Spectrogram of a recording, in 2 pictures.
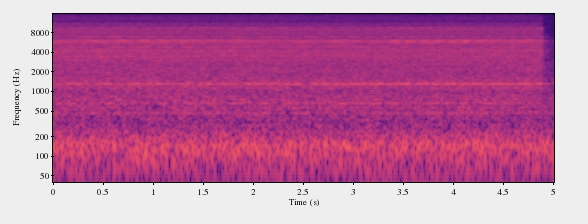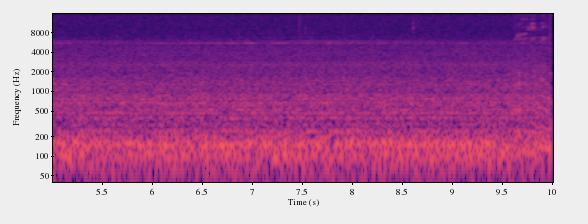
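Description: In Microsoft Flight Simulator 2024, an aircraft departs an airport near Eagle Pass, Texas, with a steady, loud jet engine roar that holds constant throughout, the high end dropping away midway.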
